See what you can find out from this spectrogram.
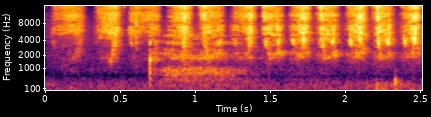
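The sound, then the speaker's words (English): Two hands rub briskly together, a soft dry swishing repeated in many quick, even back-and-forth strokes, faint and alone. “But if you like, just take your, your both your hands and rub them together.”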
